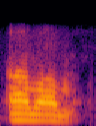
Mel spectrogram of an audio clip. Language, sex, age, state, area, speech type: Sanskrit, male, 18-30, Rajasthan, rural, conversation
